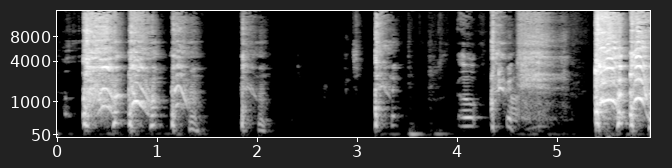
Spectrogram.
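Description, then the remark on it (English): A person coughs several times in short bursts, with pauses between and a brief low thump; other voice-like sounds mingle in. “Excuse me, I thought I was going to sneeze, but it's a cough.”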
